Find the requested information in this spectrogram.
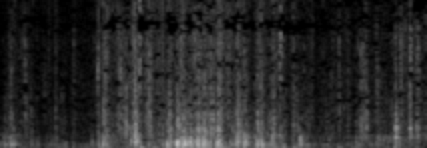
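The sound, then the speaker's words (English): Clattering, grinding din of rock-crushing machines turning earthquake rubble into sand and gravel in Port-au-Prince. The noise is a dense, steady rattle whose loudness swells and dips without clear separate strokes. “Workers crank rock-crushing machines that literally turn earthquake rubble into sand and gravel that can be then used to make concrete floors.”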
